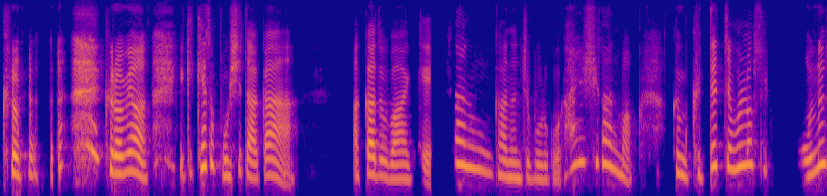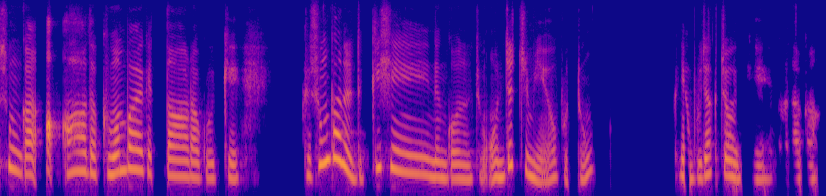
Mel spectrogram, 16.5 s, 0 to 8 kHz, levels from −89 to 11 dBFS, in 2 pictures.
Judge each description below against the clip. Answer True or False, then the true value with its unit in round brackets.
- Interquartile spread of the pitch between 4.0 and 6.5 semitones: False (7.2 semitones)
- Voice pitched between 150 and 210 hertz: False (230 Hz)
